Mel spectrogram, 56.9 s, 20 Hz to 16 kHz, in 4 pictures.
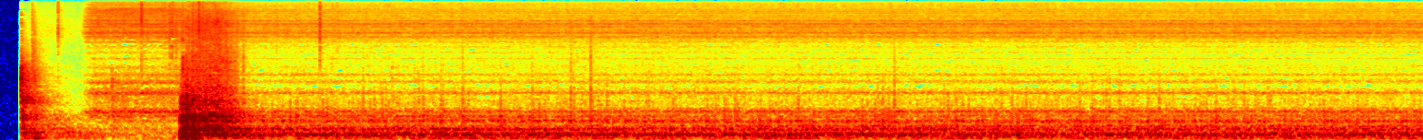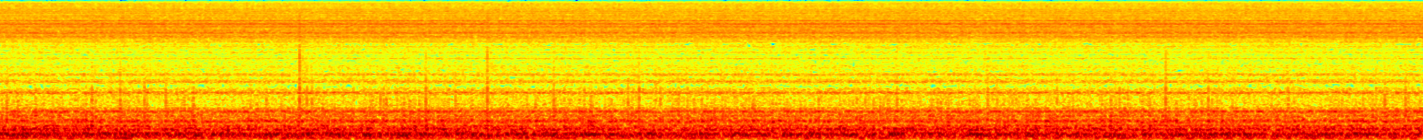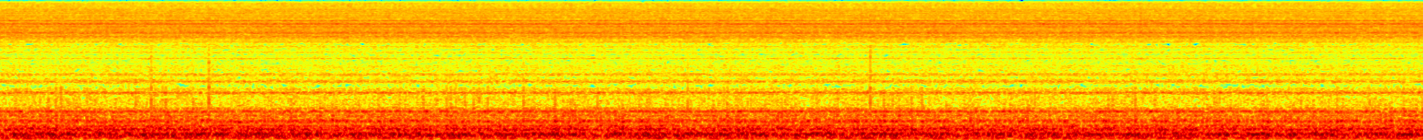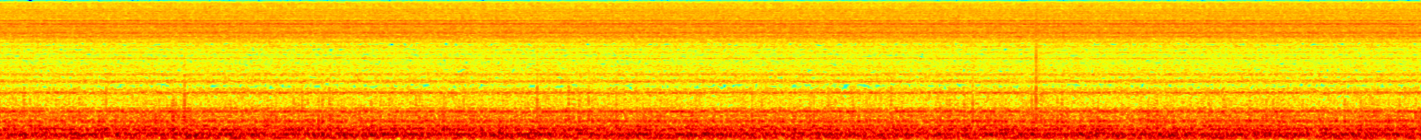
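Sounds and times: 
gas stove being turned off: 0.2 - 9.1
gas stove with one ring lit burning: 0.2 - 56.8.

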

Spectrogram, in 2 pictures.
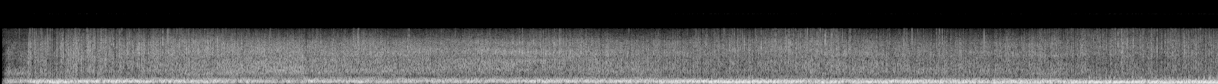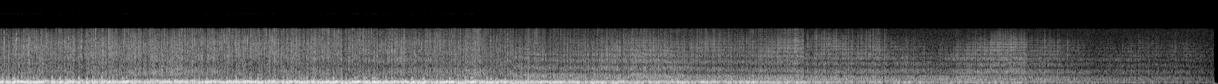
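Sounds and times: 
Space Shuttle lift-off: 0.0 - 24.3.

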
